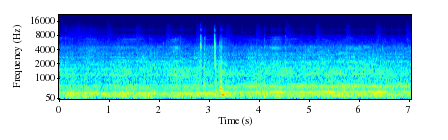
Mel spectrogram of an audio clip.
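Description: Electric bike's motor whining steadily under load on a steep climb, over wind and tyre noise. A couple of sharp clicks come about three seconds in, and right after them the whine steps up to a higher pitch.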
